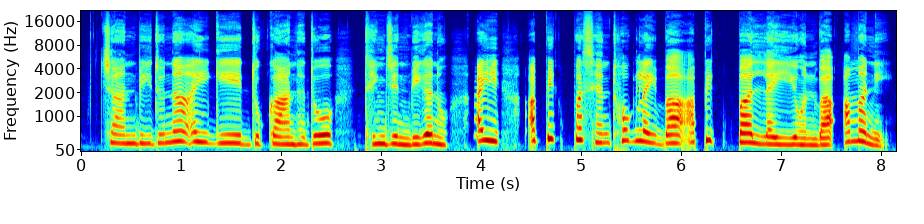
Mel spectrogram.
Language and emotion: Manipuri, fearful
